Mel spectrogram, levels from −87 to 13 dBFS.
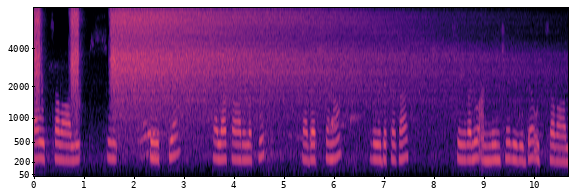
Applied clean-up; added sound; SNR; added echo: none; Hiss; -2 dB; none.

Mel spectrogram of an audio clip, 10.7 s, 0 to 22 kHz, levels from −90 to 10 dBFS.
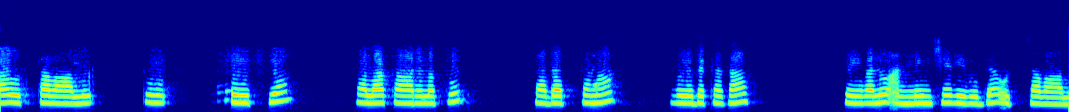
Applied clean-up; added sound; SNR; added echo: neural mask model DeepFilterNet 3.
